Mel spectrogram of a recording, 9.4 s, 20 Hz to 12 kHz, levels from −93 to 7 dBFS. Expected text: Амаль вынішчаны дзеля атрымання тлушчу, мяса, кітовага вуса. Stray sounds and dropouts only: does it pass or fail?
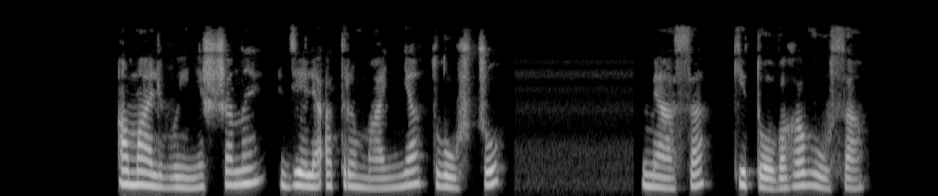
pass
